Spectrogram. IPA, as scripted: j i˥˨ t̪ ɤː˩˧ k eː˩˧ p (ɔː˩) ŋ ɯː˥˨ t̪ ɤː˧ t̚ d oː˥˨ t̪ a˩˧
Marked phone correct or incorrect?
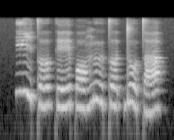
correct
